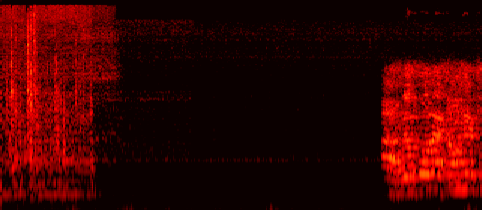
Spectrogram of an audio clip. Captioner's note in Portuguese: som de rolo de filme girando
